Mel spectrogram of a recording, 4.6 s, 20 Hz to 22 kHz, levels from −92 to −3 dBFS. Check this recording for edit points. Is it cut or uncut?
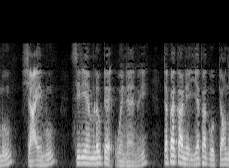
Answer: uncut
